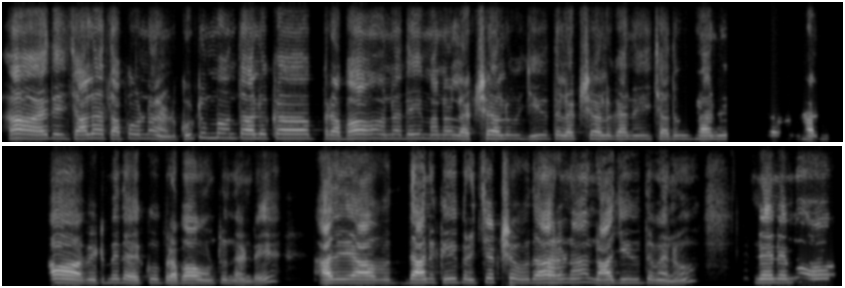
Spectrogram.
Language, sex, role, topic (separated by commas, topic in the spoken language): Telugu, male, guest, కుటుంబం నీ లక్ష్యాలను ఎలా ప్రభావితం చేసింది?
